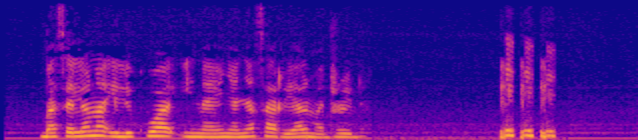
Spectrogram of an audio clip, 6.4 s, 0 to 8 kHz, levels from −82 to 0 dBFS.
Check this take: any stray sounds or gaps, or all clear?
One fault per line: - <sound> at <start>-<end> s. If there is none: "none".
- laugh at 5.0-5.6 s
